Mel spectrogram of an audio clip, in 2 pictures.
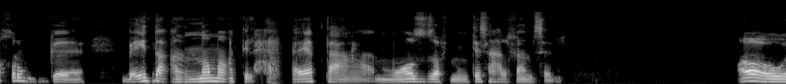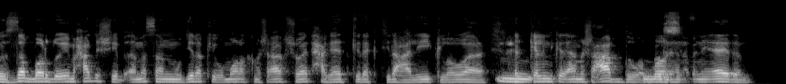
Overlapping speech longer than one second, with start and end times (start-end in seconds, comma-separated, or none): none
